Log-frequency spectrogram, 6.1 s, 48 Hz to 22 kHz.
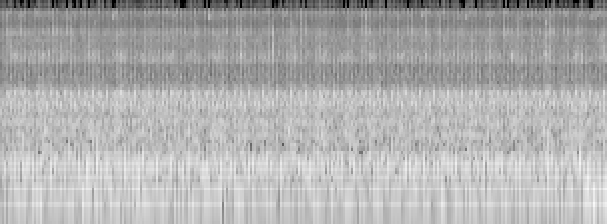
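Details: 2007 Hyundai Terracan CRDi diesel: clattery idle with an uneven, lumpy beat of about 3–4 pulses a second that never settles; rough idle fault, cause unclear.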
